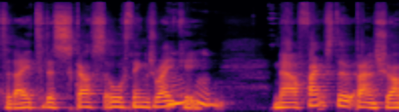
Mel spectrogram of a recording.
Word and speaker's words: Reiki: Ellis not reply right it's Ray Ray as in ray of light and key Ki so that's Reiki what is Reiki the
